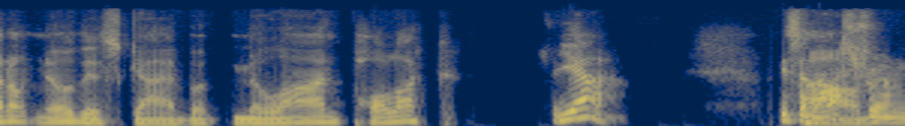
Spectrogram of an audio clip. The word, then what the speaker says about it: Milan: Is it Milan Polak? Is that how you pronounce it? Yeah. Milan.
